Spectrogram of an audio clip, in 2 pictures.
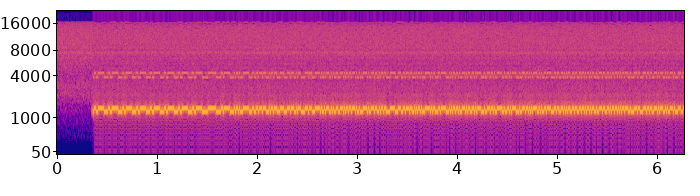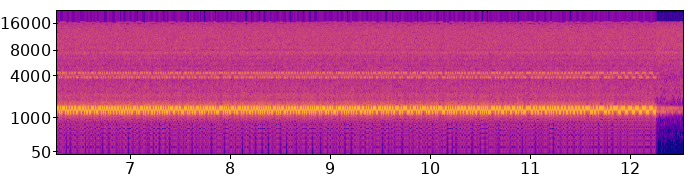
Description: NAVTEX (SITOR-B), 100 baud, 170 Hz shift, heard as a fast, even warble, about 1360 Hz centre. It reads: ZCZC JL98 GALE WARNING 291. S 3 TO 4 EXPECTED LATER. NNNN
